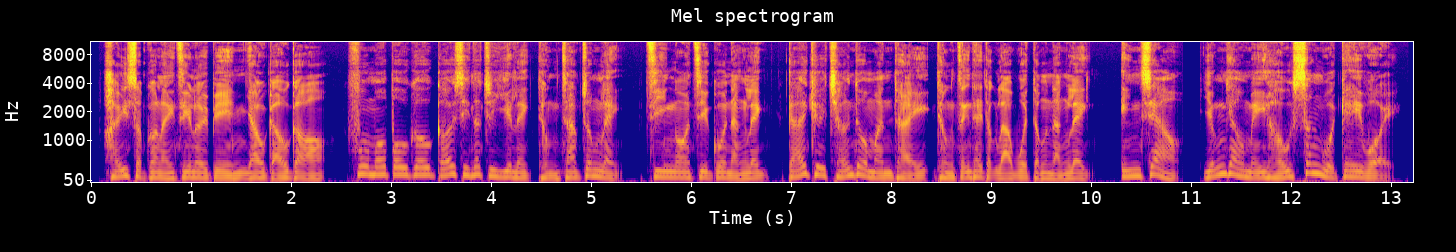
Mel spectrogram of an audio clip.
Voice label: chinese cantonese voiceover locutor chino cantones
